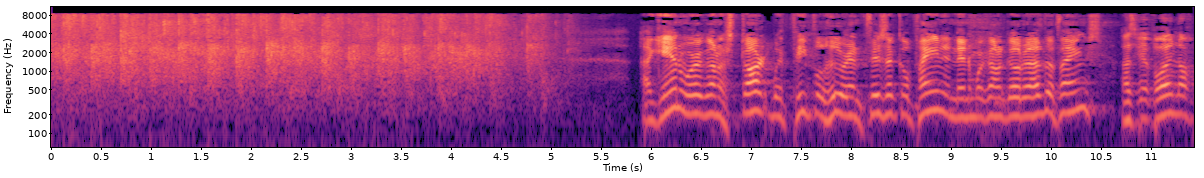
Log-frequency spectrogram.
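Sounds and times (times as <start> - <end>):
audience applause at a religious gathering: 0.0 - 5.3
speech: 6.0 - 11.4.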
